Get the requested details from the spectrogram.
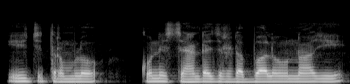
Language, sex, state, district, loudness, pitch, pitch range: Telugu, male, Telangana, Mahabubabad, -17 LUFS, 130 Hz, 130-135 Hz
